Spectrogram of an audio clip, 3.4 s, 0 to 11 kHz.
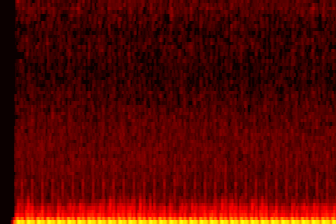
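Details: Xiaomi Redmi Note 2 through car stereo AUX: steady low thumping clicks about twice a second, only with the jack-to-jack cable, none with headphones; interference source unknown.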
